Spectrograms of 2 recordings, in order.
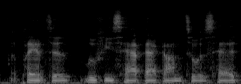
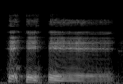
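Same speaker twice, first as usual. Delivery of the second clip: cheesy grin; much slower than usual. Acted. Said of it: "his trademark cheesy smile".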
